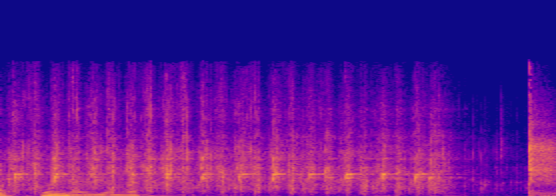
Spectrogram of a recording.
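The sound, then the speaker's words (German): Ice rattles rapidly inside a cocktail shaker in a steady, fast rhythm of loud, sharp clattering, briefly under a voice at the start and ending with a sharp knock. “wird geshaked, oder wie?”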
